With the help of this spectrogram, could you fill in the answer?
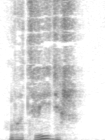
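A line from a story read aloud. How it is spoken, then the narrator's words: Frightened. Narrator (Russian): сказала она испуганно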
